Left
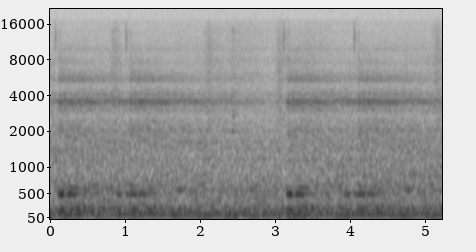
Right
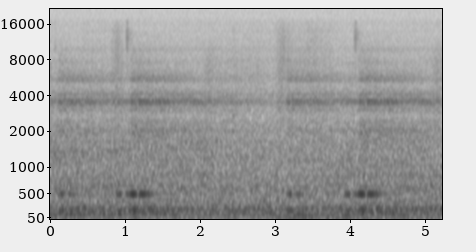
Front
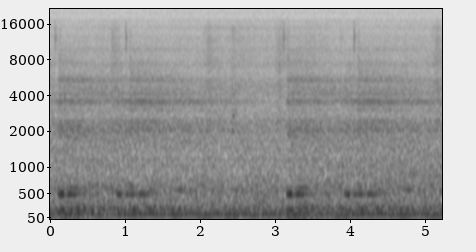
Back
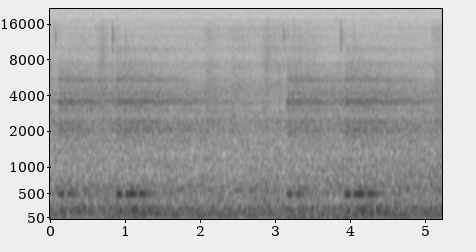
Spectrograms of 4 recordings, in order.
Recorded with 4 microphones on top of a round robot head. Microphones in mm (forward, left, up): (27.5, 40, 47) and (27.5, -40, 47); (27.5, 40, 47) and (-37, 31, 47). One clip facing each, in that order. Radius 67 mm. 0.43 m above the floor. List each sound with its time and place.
Only background noise.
